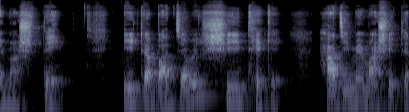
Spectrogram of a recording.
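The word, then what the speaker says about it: はじめまして: Normally হওয়ার কথা ছিল হাজিমে মাসিতে। কিন্তু এটা হবে না। এই শব্দটার উচ্চারণ হবে হাজিমে মাসতে। ইটা বাদ যাবেশি থেকে। হাজিমে মাসিতে না হয়ে হবে হাজিমে মাসতে।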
